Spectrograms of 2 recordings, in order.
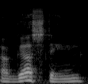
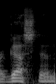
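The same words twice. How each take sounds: First: Put-on "Augustine" ending in a long -teen; AW-gus-teen pronunciation. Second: "Augustine" stressed on GUS, short -tin; uh-GUS-tin pronunciation. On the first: Teacher naming the theologian to class, "Augustine" as AW-gus-teen. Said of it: "I've heard it both ways". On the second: Teacher offering the other pronunciation, "Augustine" as uh-GUS-tin. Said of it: "however you pr-, want to pronounce it". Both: Shown as a demonstration.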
